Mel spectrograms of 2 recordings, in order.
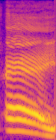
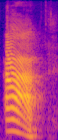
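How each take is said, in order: First: The vowel is a long gliding 'ay' sound. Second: The vowel is a short, clipped 'a' sound. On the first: This is the letter's name. "أنا ما قلتش آي" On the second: This is the letter's sound. "أنا قلت أ"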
